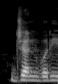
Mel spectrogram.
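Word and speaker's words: January: बेटा प्रोनाउंसिएशन अब ध्यान से सुनना, जो मैं मंथ का प्रोनाउंसिएशन करूंगी। जनवरी, जनवरी नहीं, जनवरी।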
